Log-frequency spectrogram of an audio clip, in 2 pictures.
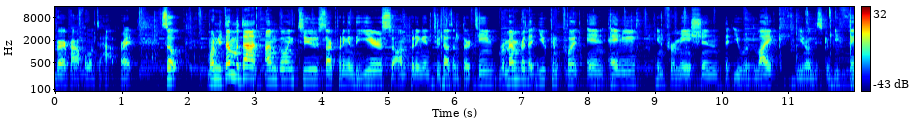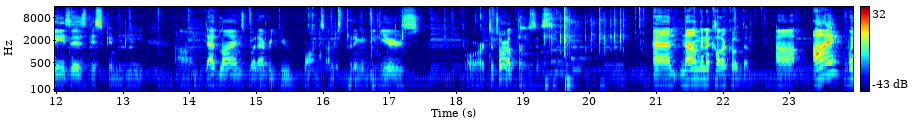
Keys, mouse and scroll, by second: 3.0 click, 5.4-6.8 typing, 7.7 click, 8.8-9.5 typing, 10.9 click, 13.9 typing, 15.8 click, 16.4-17.6 typing, 18.3 click, 19.4-20.1 typing, 20.2 Escape, 20.3 Escape, 20.5 Escape.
